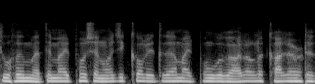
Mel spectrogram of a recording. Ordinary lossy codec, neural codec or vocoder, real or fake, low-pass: none; codec, 16 kHz, 0.8 kbps, ZipCodec; fake; 7.2 kHz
